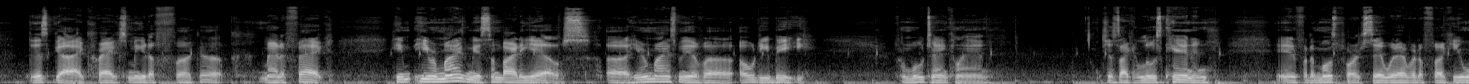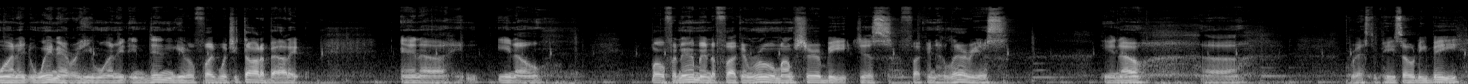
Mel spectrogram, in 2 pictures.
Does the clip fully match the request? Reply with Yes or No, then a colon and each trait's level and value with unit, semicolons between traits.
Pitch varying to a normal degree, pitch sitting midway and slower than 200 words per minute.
No: average, 3.3 semitones; very low, 90 Hz; average, 165 wpm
